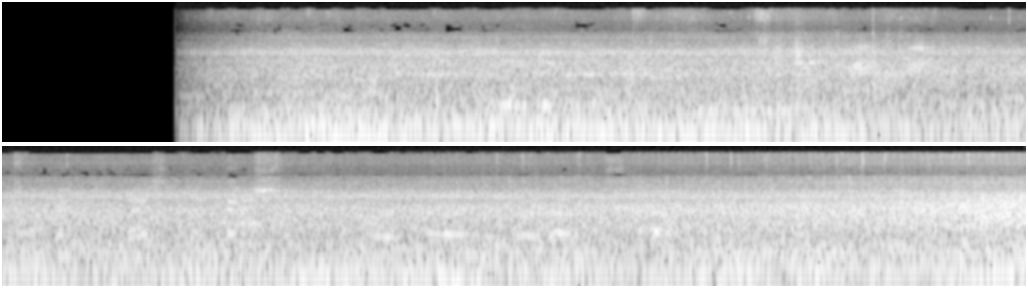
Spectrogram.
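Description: Street ambience with steady road traffic noise and a low rumble, starting suddenly about a second in after silence.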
